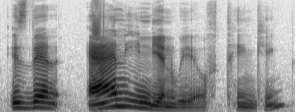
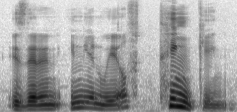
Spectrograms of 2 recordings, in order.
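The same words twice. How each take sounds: First: The stress falls on the word an. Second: The stress falls on the word thinking. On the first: "the stress is on an" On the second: "the stress is on thinking"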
